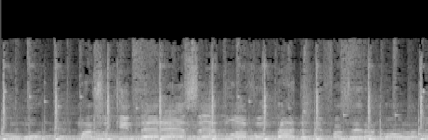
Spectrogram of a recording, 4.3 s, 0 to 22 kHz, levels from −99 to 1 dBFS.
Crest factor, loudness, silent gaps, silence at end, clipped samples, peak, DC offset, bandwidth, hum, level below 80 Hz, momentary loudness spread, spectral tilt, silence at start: 16 dB; -19 LUFS; none; 0 s; under 0.1%; -2 dBFS; under 0.1%; 16 kHz; none; -26 dBFS; 4 LU; -4.5 dB/octave; 0 s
